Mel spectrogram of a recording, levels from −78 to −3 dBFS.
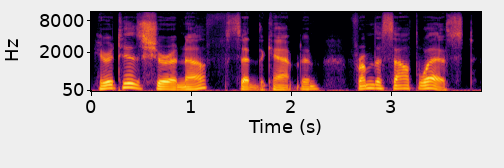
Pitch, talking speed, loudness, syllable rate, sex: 115 Hz, 170 wpm, -16 LUFS, 4.3 syllables/s, male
